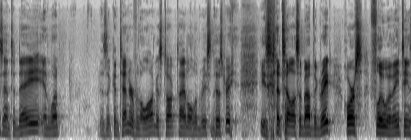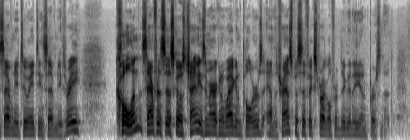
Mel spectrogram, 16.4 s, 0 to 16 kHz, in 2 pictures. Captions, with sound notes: And today, in what is a contender for the longest talk title in recent history, [LAUGH] he's gonna tell us about The Great Horse Flu of 1872-1873; San Francisco's Chinese American Wagon-Pullers; and the Trans-Pacific Struggle for Dignity and Personhood.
